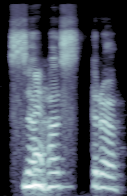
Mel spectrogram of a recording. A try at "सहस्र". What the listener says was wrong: नहीं, त्र नहीं बोलना चाहिए, सहस्रा बोलना चाहिए, स पे केवल र है, त नहीं है, सहस्रा, सहस्रा,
